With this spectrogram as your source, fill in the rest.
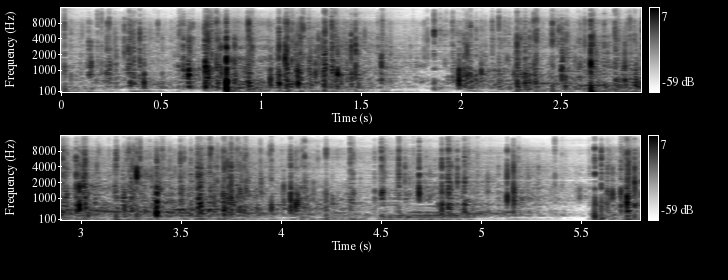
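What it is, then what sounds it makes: Instant noodle packet being crinkled. A sealed plastic instant-noodle packet with dry noodles inside is squeezed and crinkled by hands and long nails, crunching the noodles. It makes a dense, continuous run of bright plastic crinkles and sharp crunching crackles with very little low end, and each crackle dies away almost instantly.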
